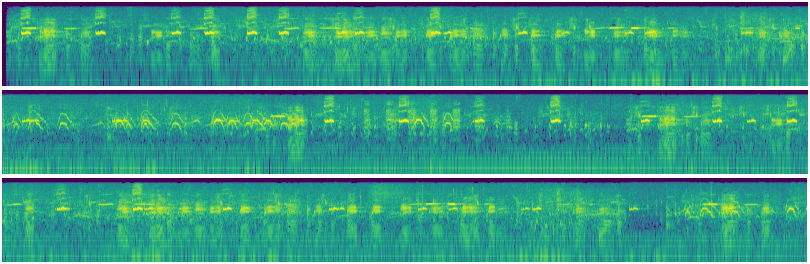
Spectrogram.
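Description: A flock of gadwall ducks calling: rapid runs of short, overlapping calls, many per second, with a few brief lulls.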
